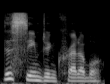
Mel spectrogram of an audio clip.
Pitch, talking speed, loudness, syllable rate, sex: 175 Hz, 165 wpm, -21 LUFS, 7.3 syllables/s, female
